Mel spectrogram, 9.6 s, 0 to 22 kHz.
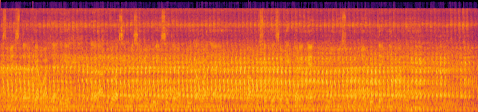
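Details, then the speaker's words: LG top-load fully automatic washing machine, normal in wash but loud rapid knocking about 2–3 a second during spin; drum and suspension springs checked fine. "जब spin करते हैं हम तो इसमें cut cut बहुत ज्यादा ए जाति है और वाश में अपनी नॉर्मल चलती है"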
